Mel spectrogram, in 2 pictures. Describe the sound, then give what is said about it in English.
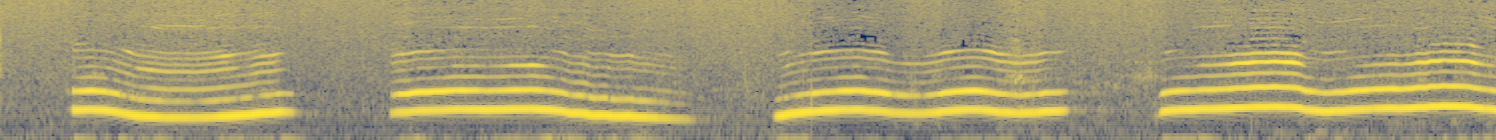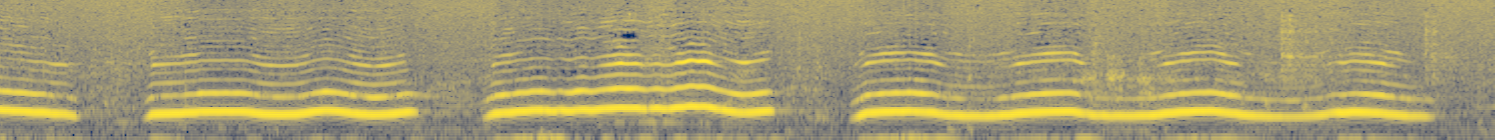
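A voice imitates whale song with a string of long, wavering, tonal moans, roughly eight phrases separated by brief pauses, loud with no other talking. “And so, they sit down and they order a couple beers. And one whale goes to the other.”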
